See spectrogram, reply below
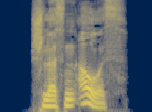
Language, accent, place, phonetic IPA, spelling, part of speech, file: German, Germany, Berlin, [ˌʃlœsn̩ ˈaʊ̯s], schlössen aus, verb, De-schlössen aus.ogg
- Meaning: first/third-person plural subjunctive II of ausschließen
